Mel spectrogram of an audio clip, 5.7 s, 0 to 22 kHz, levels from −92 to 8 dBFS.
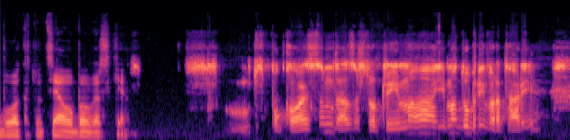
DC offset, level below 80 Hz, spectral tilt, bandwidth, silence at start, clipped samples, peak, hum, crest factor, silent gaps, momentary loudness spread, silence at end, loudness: under 0.1%; -56 dBFS; -2 dB/octave; 13 kHz; 0 s; under 0.1%; 0 dBFS; none; 16 dB; none; 13 LU; 0 s; -14 LUFS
